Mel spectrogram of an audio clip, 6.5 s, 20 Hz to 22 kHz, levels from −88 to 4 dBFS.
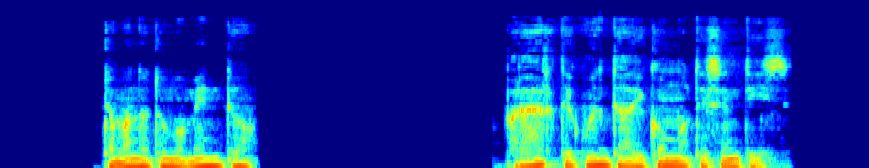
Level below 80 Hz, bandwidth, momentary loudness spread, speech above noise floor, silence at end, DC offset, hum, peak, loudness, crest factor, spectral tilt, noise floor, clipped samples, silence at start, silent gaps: -30 dBFS; 11.5 kHz; 9 LU; over 73 dB; 0.6 s; under 0.1%; none; -6 dBFS; -19 LUFS; 14 dB; -7 dB/octave; under -90 dBFS; under 0.1%; 0.8 s; 1.96-3.70 s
